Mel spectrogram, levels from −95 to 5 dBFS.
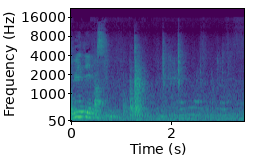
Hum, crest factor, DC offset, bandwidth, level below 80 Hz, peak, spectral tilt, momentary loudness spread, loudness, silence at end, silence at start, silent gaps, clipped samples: none; 20 dB; under 0.1%; 16 kHz; -58 dBFS; -14 dBFS; -5.5 dB/octave; 17 LU; -36 LUFS; 0 s; 0 s; none; under 0.1%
